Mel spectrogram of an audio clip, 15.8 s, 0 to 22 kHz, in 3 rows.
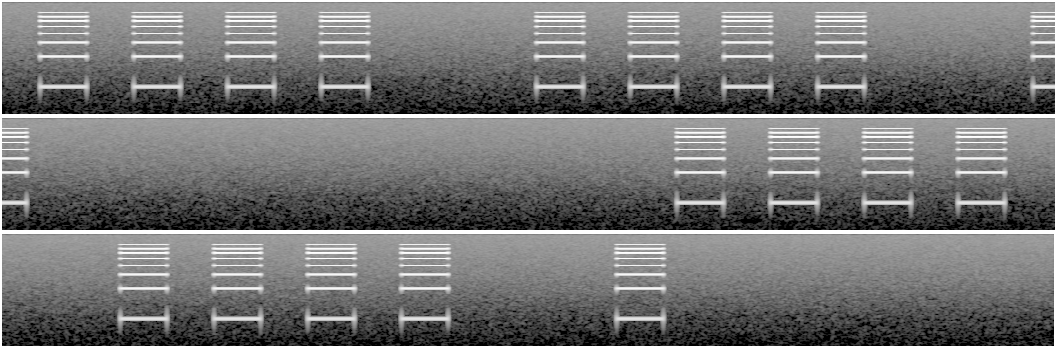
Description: Beep code, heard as beeps from a small speaker, played twice, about 980 Hz. 4-4-1. In Phoenix BIOS tables: serial port failure.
